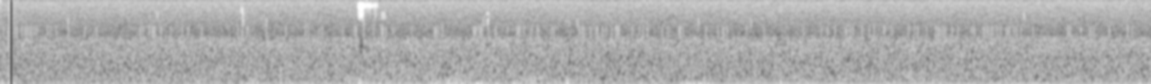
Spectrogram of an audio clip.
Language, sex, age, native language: Icelandic, female, 40-49, Icelandic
